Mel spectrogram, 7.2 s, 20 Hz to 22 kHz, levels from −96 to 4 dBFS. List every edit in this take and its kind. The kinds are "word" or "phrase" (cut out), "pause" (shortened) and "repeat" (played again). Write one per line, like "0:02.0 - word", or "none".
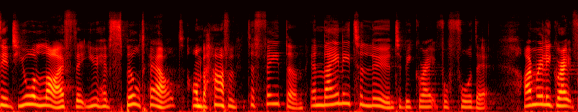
0:02.3 - pause
0:03.0 - word
0:03.8 - pause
